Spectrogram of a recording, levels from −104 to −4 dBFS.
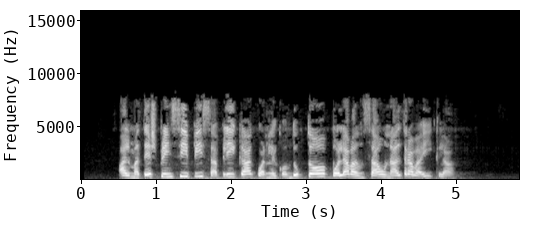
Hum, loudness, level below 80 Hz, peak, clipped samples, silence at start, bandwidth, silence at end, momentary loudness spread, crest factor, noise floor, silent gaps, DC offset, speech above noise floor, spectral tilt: none; -15 LUFS; -62 dBFS; 0 dBFS; under 0.1%; 0.5 s; 8 kHz; 0.9 s; 7 LU; 16 dB; -79 dBFS; none; under 0.1%; 64 dB; -3 dB/octave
